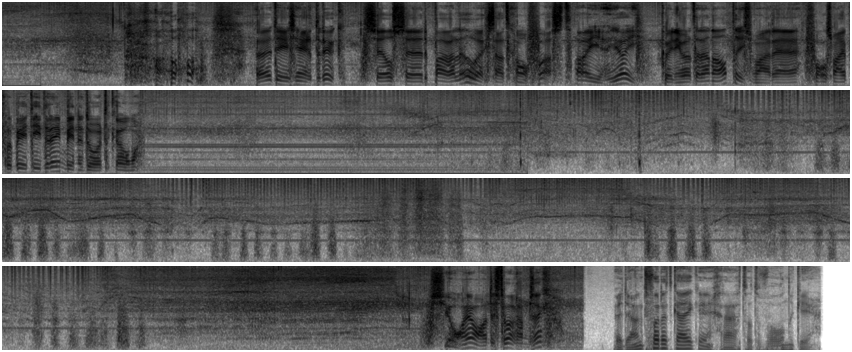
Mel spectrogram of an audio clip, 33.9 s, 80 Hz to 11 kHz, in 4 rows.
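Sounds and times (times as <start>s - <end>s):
electrical mains hum: 0.0s - 31.3s
faint steady whine: 0.0s - 31.4s
motorcycle riding noise: 11.8s - 31.3s.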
